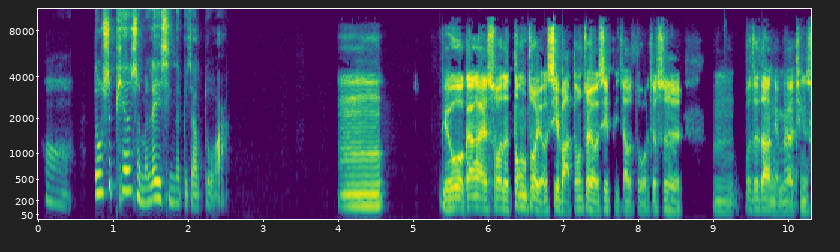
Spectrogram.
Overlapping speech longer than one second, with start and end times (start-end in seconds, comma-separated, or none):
none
